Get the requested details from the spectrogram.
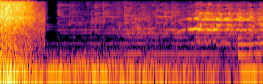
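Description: A horse neighs loudly, a shrill whinny with rising and falling tones that trails off into snorting and rustling noise, with no one speaking.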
